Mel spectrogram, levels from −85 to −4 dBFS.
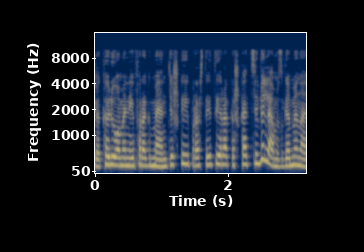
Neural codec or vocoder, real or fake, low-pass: none; real; 9.9 kHz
